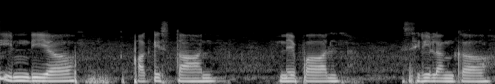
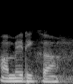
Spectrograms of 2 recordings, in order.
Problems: none marked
